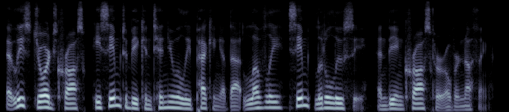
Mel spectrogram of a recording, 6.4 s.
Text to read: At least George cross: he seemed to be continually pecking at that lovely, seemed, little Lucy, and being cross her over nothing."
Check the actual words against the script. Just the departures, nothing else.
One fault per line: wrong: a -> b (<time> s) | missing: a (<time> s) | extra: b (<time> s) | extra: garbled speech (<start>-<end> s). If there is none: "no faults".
no faults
